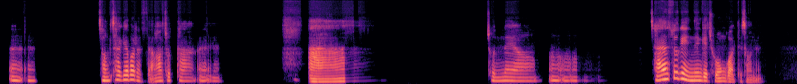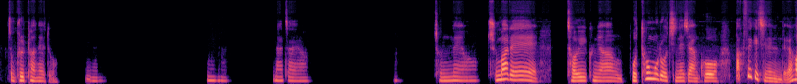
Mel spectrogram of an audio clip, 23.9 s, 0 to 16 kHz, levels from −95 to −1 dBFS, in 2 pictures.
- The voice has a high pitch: No, medium, 160 Hz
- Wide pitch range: No, narrow, 2.5 semitones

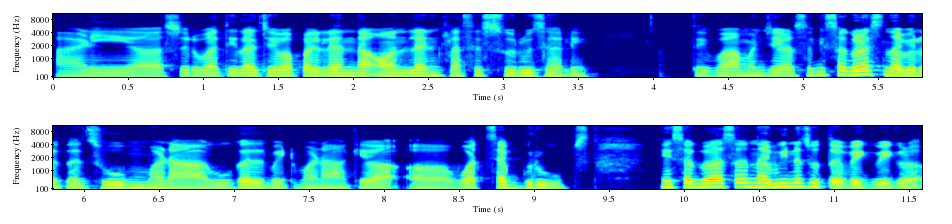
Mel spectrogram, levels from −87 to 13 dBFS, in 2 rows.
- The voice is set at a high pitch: No, medium, 140 Hz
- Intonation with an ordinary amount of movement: No, narrow, 2.2 semitones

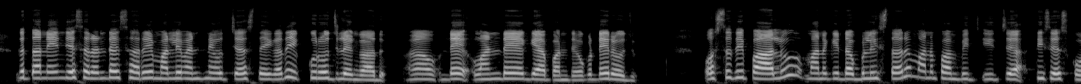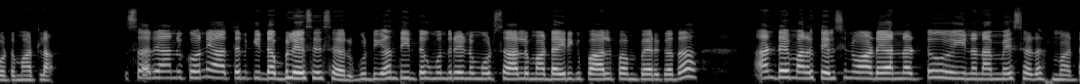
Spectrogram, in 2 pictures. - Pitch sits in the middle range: No, very high, 265 Hz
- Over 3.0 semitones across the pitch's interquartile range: No, average, 2.7 semitones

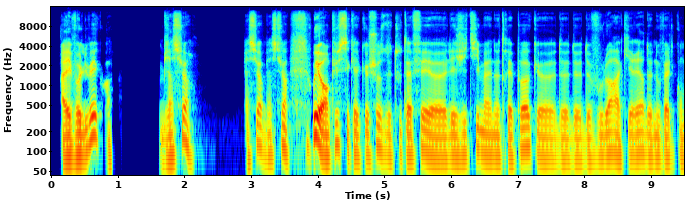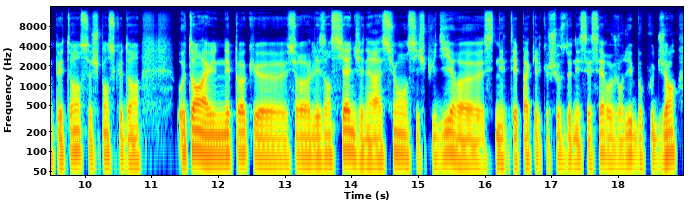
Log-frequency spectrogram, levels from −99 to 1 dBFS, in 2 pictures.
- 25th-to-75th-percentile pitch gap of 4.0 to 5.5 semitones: No, narrow, 2.6 semitones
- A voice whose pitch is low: Yes, very low, 85 Hz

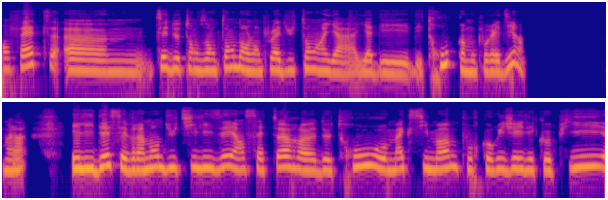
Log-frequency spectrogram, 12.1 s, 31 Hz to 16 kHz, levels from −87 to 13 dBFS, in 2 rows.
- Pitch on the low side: No, high, 205 Hz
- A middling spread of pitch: Yes, average, 3.1 semitones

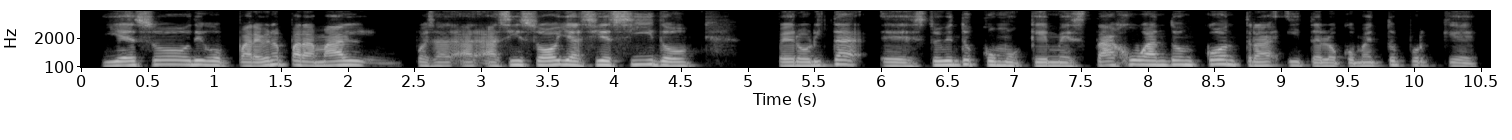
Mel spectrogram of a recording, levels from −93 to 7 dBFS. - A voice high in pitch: No, medium, 150 Hz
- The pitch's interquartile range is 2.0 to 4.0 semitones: Yes, average, 3.6 semitones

